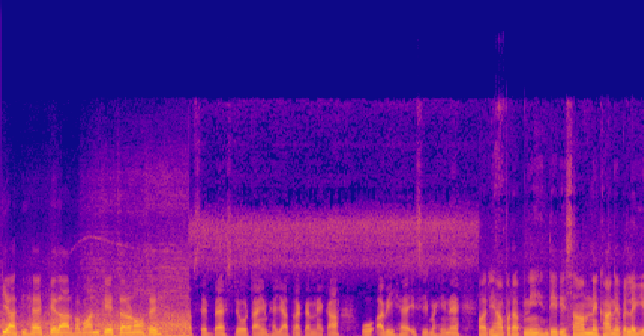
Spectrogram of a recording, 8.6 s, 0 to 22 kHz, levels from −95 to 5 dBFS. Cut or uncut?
cut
